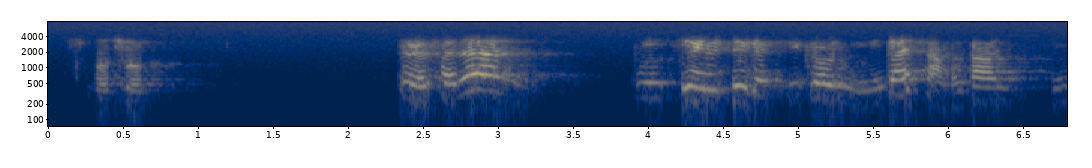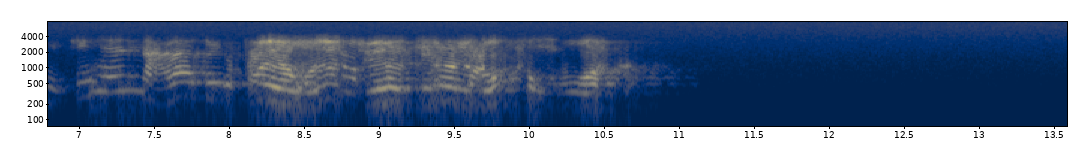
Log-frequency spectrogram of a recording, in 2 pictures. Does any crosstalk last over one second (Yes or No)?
Yes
